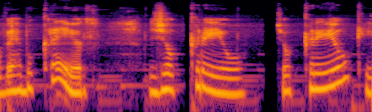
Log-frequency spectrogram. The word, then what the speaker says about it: creer: Esse R ao final é um R bem marcado, né? Ele é meio vibrato mesmo, tá? Crer. É importante treinar a língua para fazer a vibração deste R na pronúncia do verbo crer.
